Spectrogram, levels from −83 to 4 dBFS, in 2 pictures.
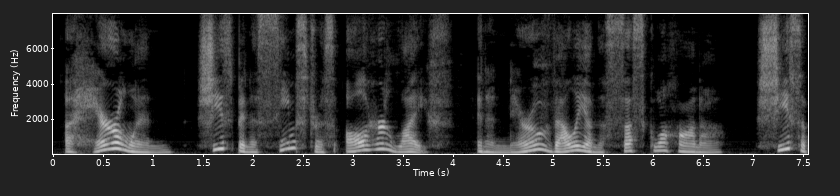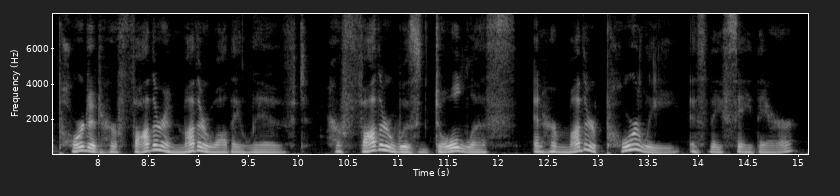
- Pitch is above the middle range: No, medium, 160 Hz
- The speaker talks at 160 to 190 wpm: No, average, 150 wpm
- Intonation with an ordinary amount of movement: No, wide, 7.7 semitones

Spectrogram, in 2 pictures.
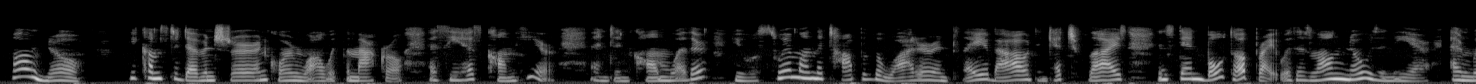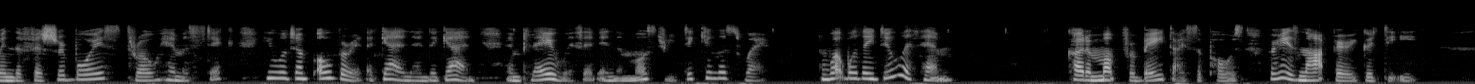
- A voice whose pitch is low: No, high, 200 Hz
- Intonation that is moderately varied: No, wide, 6.1 semitones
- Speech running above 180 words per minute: Yes, average, 190 wpm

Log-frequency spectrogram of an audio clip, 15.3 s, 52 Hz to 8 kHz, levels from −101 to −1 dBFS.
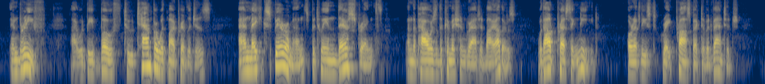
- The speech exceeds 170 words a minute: No, average, 140 wpm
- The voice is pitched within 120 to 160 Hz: No, low, 105 Hz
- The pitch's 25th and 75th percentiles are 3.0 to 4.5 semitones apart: Yes, average, 3.8 semitones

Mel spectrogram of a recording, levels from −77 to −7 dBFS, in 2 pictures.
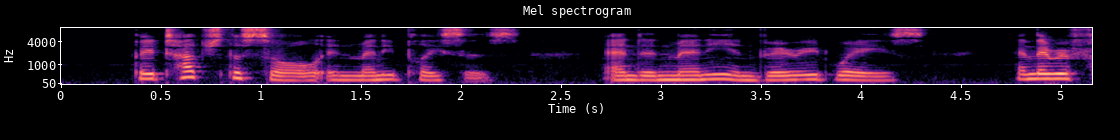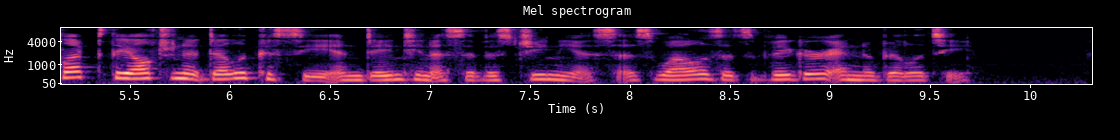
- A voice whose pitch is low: No, medium, 185 Hz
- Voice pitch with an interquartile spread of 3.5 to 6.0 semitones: Yes, average, 3.9 semitones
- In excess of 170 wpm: Yes, average, 180 wpm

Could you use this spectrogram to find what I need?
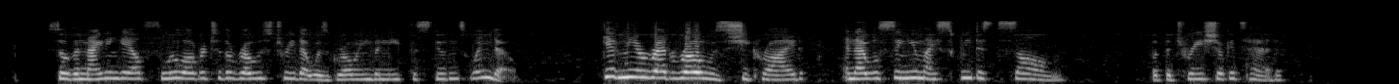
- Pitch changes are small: No, average, 3.2 semitones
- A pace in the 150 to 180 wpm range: Yes, average, 160 wpm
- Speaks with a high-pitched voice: Yes, very high, 260 Hz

